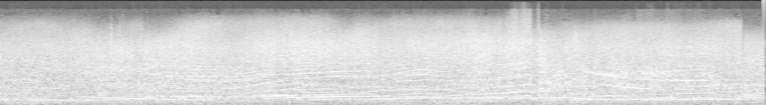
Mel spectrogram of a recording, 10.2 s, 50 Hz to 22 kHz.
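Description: Classic Group 5 race cars, among them a Ferrari 512 BB LM, in a racing video game, with several engines wailing and rising and falling in pitch as they rev and shift, one passing close near the end.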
